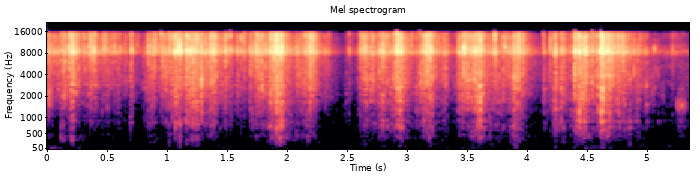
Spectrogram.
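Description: Clear plastic bag holding diamond painting drill packets crinkling as hands open and handle it, a run of irregular crackles.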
